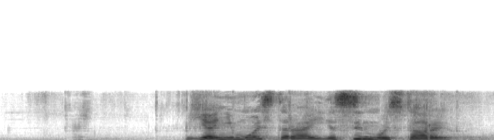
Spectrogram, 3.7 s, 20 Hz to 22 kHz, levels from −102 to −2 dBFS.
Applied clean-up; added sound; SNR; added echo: neural separator model SepFormer DNS4.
